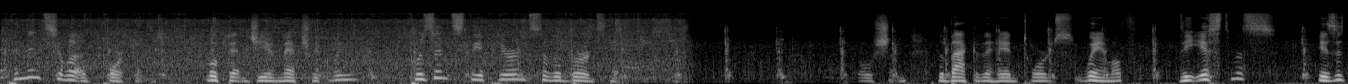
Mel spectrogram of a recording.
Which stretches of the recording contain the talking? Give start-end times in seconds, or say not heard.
0.1-6.2, 8.6-13.4.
